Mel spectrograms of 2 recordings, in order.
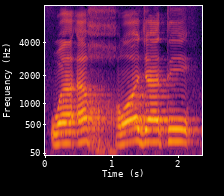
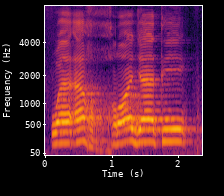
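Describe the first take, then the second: The two takes are said the same way.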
